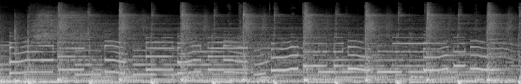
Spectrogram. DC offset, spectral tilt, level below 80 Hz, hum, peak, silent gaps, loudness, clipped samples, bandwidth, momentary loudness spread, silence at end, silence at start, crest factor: under 0.1%; -5.5 dB/octave; -26 dBFS; none; 0 dBFS; none; -15 LUFS; under 0.1%; over 20 kHz; 2 LU; 0 s; 0 s; 14 dB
